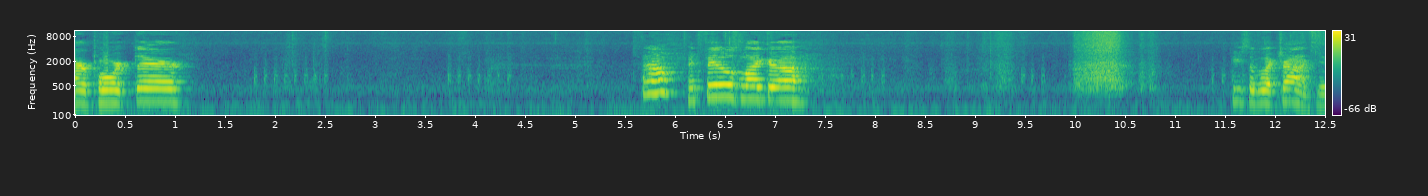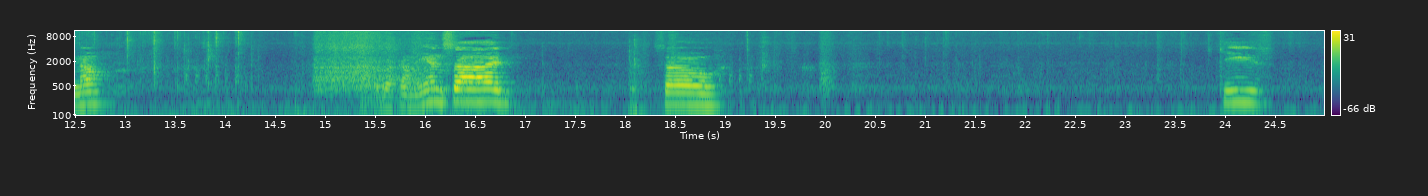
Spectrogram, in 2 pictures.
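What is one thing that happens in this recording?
A man talks calmly and close by, in short phrases.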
